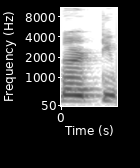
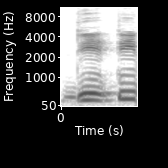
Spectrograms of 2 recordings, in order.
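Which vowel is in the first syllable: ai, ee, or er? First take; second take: er; ee. First: The first syllable has an er vowel. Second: The first syllable has an ee vowel. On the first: The speaker calls it right. "डर्टी बोलेंगे, अ का उच्चारण आएगा यहाँ पर" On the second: The speaker calls it wrong. "डीटी नहीं बोलेंगे इसको"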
